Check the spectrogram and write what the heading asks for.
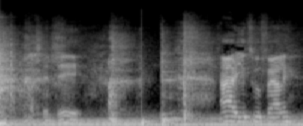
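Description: Background music cuts off at the start, leaving a steady low room hum with a few brief, unclear voice sounds.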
